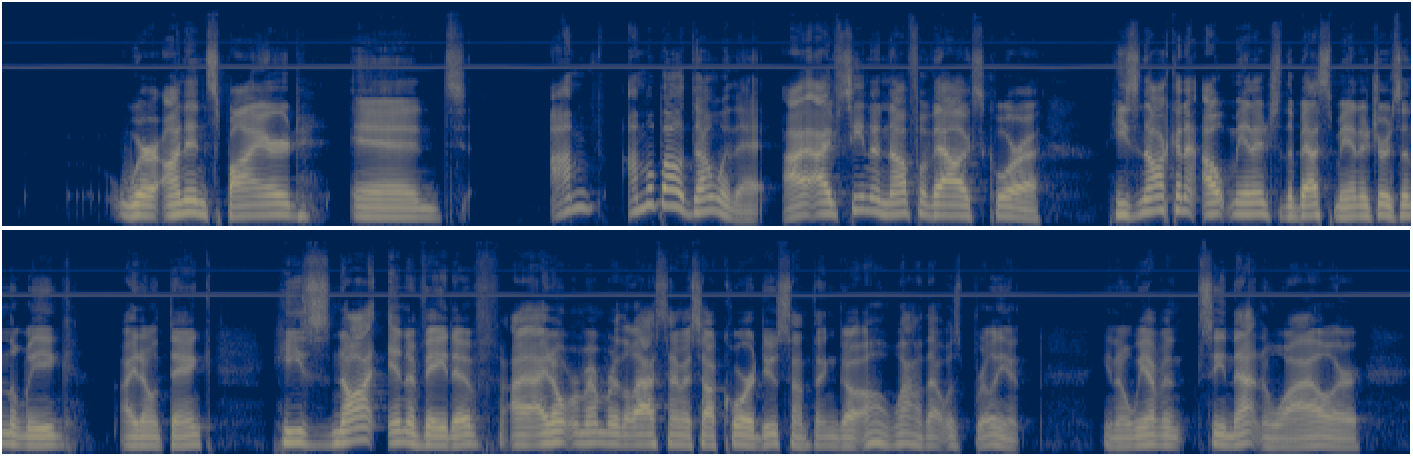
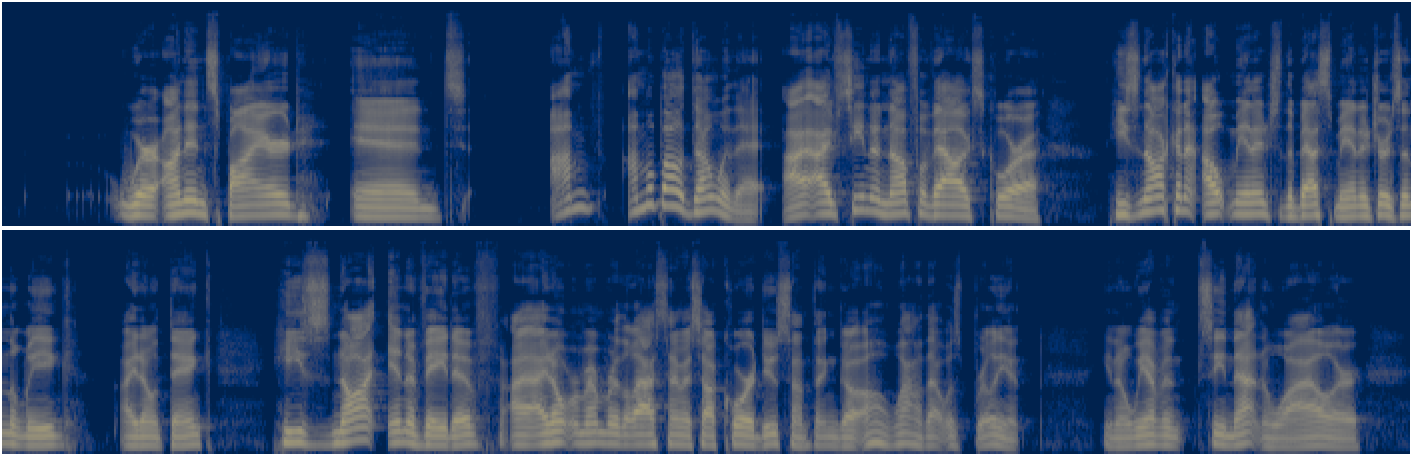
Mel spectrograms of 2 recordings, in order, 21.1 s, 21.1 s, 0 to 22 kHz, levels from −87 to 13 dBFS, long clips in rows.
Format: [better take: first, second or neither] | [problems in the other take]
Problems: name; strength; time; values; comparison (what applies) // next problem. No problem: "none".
second | high-pitched whine; faint; throughout; 7.5 kHz, 30 dB below the speech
